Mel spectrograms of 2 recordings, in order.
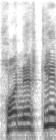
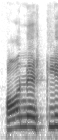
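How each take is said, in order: First: The word begins with an audible H sound. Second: The word begins directly with a vowel sound. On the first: The speaker calls it wrong. "हॉनेस्टली नहीं होता" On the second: The speaker calls it right. "ऑनेस्टली होता है"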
